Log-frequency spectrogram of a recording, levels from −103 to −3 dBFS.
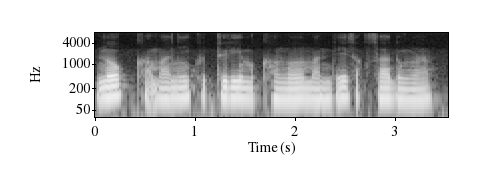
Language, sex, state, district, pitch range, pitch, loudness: Garo, male, Meghalaya, South Garo Hills, 100-110 Hz, 105 Hz, -18 LUFS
